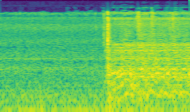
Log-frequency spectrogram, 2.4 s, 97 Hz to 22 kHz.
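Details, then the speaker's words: 1971 Peterbilt 352 diesel first catching after fuel line and filter work: it settles into an idle with a slight miss, throttle touchy, turbo working. "It's got a little bit of a mist. I don't know if you guys can hear me or not. It sounds like it's got a little bit of a mist, but at least I know that the engine's running, or it will run."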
